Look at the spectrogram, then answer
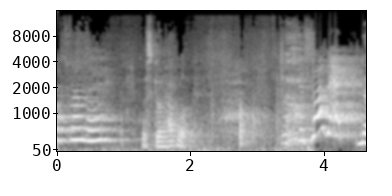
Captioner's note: breath hisses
